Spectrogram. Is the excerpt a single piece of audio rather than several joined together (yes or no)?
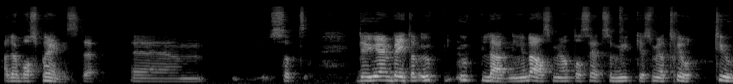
yes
